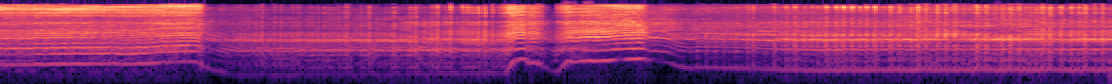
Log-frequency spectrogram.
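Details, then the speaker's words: RC nitro engine being tuned: after a throttle burst it runs on and hangs at a raised, buzzy idle instead of settling low; idle gap too wide, bottom end too rich, possibly high speed slightly lean. "You hear that high idle, that means the idle gap's too wide. Or possibly the high speed's a little lean too."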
